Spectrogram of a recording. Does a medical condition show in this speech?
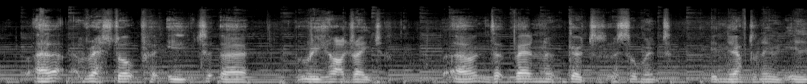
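Yes: cerebral palsy.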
